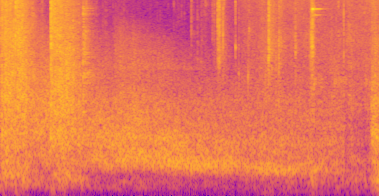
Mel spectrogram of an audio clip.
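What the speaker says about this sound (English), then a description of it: "Shooters, lock and load your firearms." A loud rifle volley cracks out at a ceremony, a single sharp burst that rolls away into a long echoing decay outdoors, with no talking over it.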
